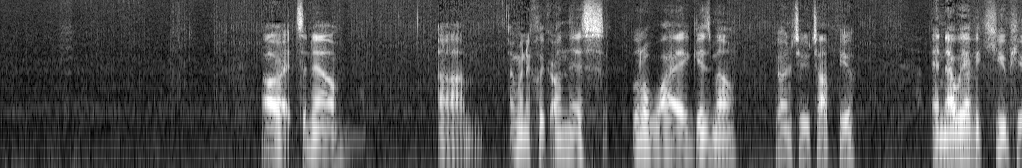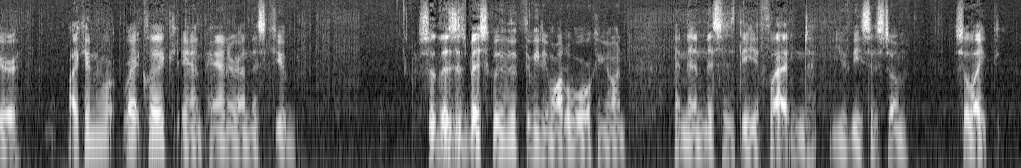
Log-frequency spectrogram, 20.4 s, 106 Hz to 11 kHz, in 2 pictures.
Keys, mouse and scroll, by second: 1.2 scroll down 1, 2.4 right click, 2.8 scroll down 1, 3.8 right click, 4.2 middle click, 4.7 right click, 7.1 click, 8.1 middle click, 8.4-8.7 scroll up 1, 9.2 right click, 19.3 click.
